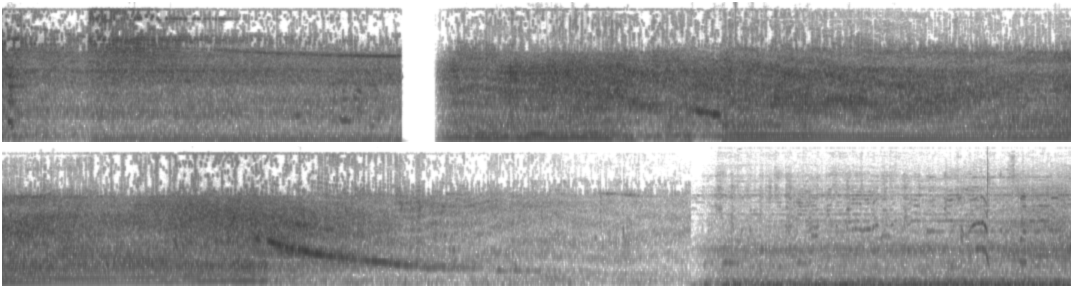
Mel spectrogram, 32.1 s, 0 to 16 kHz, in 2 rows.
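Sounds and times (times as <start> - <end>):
high squeal gliding downward: 1.1 - 6.0, 7.9 - 32.0
vehicle engine running: 21.4 - 32.0.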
